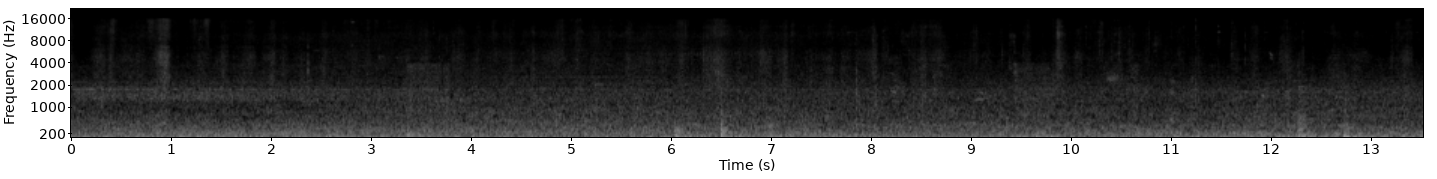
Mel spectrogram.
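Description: Footsteps tap on the pavement.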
